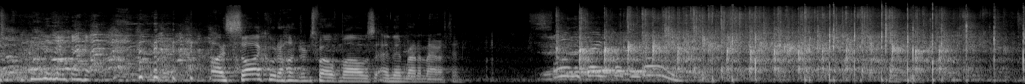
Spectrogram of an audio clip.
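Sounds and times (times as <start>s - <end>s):
laughter: 0.0s - 2.9s
speech: 2.1s - 4.8s, 5.4s - 7.0s
spontaneous audience applause: 5.4s - 10.2s.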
